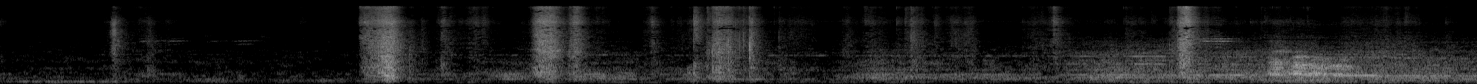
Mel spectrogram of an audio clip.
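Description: Plastic bubble wrap crinkling and packing tape being peeled and torn off a cardboard box, in several sharp crackling bursts with rustling between. Near the end a pitched, wavering cry rises in the background.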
